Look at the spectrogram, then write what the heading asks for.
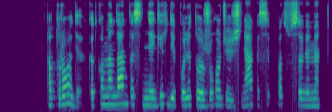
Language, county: Lithuanian, Vilnius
